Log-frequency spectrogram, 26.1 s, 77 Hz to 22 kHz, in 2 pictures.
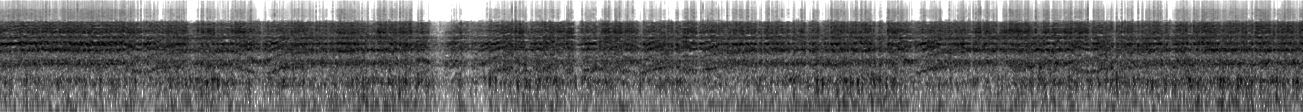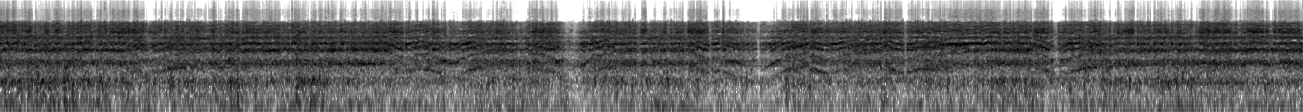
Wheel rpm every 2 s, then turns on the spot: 210, 170, 130, 190, 200, 210, 230, 200, 200, 140, 130, 180, 220.
none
